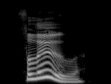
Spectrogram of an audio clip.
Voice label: "FLU", english; 3000 words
